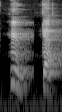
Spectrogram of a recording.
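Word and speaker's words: hygge: Then what's H-U-G-G-A? – Huga? – Okay. Oh, the word hygiene, well, I said hygiene, it's pronounced huga, is usually translated as coziness. But then what's H-U-G-G-A? – What is that supposed to mean?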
